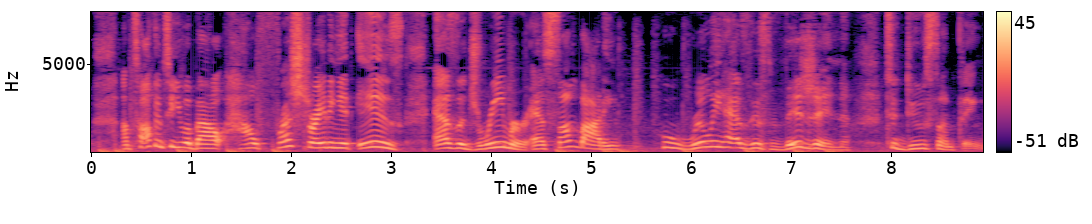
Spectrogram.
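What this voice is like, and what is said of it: Excited, energetic, hyped-up delivery. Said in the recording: “I'm hyped. Can you hear it in my voice? Most of the time, I'm talking a little bit more calm than this. But like, I'm really, really hype”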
